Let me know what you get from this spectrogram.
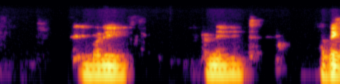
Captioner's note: voice muffling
